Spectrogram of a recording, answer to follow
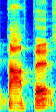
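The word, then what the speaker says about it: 盾: Actually, tate, so accent on the first syllable, then.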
